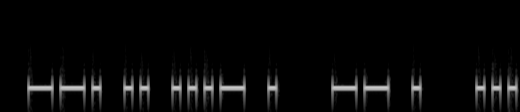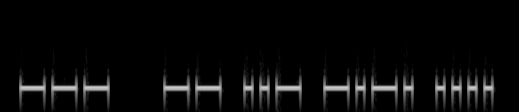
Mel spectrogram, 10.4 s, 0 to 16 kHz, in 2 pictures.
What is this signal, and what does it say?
Morse code, heard as a keyed tone, about 15 wpm, 700 Hz. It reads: GIVE ME SO MUCH
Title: Sentences from Top 1600 Words 15wpm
